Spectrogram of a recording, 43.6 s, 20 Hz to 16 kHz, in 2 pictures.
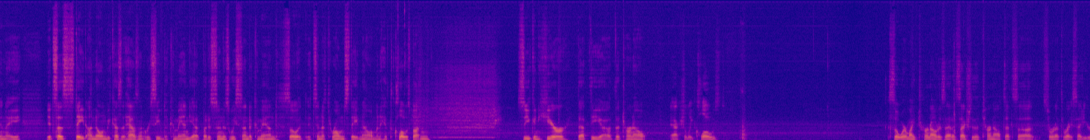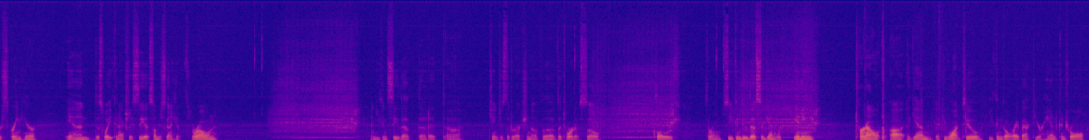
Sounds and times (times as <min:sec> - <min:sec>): Speech: 0:00.0 - 0:00.4, 0:01.0 - 0:08.6, 0:10.4 - 0:14.5, 0:17.7 - 0:26.2, 0:29.2 - 0:33.8, 0:34.9 - 0:38.2, 0:38.9 - 0:43.5.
